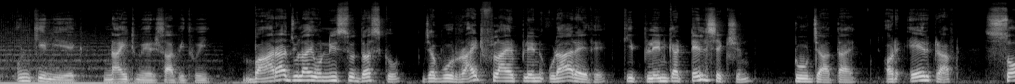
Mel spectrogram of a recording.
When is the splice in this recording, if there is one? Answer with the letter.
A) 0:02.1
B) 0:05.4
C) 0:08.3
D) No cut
A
